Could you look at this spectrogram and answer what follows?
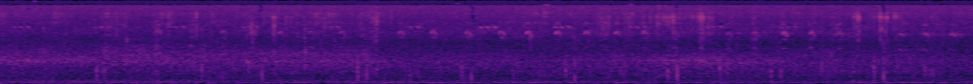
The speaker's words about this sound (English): Prairie dogs. I think it's a prairie dog chirping.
